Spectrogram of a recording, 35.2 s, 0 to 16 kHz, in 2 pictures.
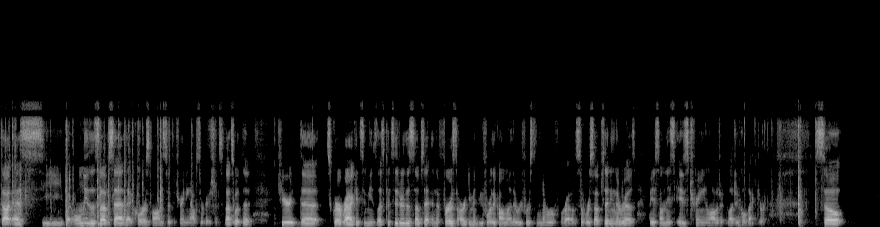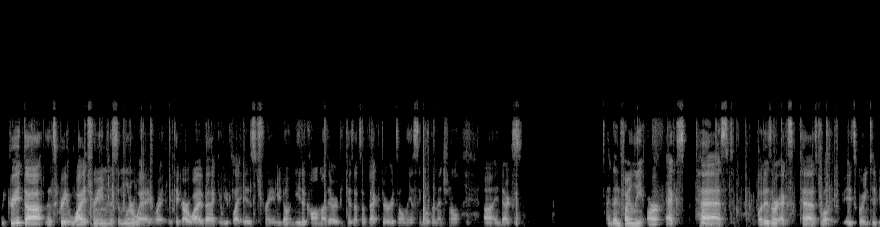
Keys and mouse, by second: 0.0-3.8 typing, 5.4 click, 14.8 click, 15.9 ctrl+KP_Enter, 17.9 Up, 18.5-23.1 typing, 26.5 ctrl+Return, 30.2 click, 31.8 Return, 32.0-33.9 typing.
